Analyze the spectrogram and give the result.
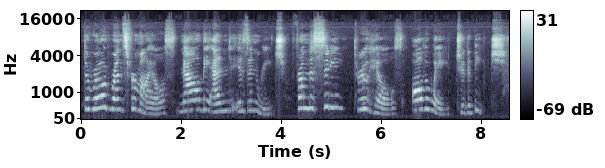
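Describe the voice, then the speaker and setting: A middle-aged woman reading a picture book aloud to young children in an expressive, deliberate, emphatic way. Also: extremely high pitch, low-quality recording. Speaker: storytime reader. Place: small furnished room indoors.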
